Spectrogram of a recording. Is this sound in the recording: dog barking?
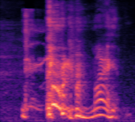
no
